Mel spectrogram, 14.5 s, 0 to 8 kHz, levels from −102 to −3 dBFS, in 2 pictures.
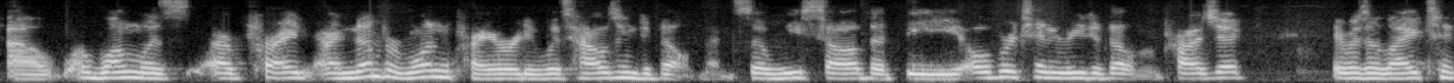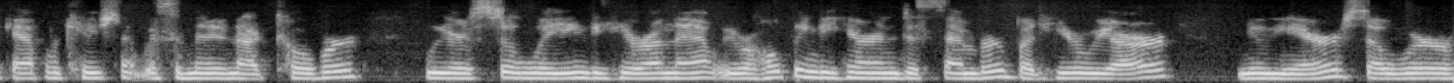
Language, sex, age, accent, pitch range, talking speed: English, female, 40-59, American, 175-200 Hz, 215 wpm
